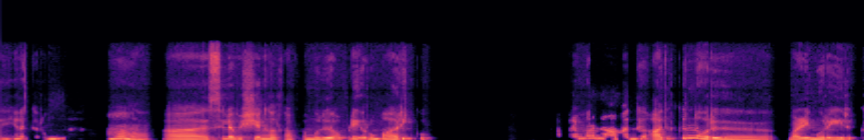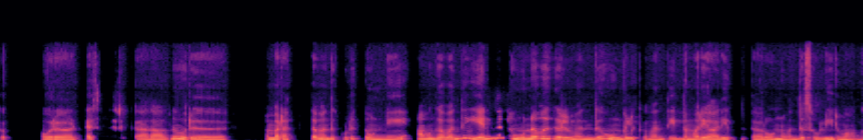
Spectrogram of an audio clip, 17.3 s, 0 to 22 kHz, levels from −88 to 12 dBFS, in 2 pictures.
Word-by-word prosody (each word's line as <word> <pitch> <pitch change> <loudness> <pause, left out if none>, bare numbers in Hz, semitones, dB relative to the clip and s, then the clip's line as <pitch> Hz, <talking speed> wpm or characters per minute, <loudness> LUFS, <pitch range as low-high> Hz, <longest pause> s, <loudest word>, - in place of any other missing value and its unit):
எனக்கு 310 -1 -5
ரொம்ப 285 +3 +1 0.6
ஆ - - +4 0.5
அ - - 0 0.5
சில 295 0 +1
விஷயங்கள் 255 -1 +2
சாப்பிடும்போது 215 0 +1
அப்டியே 230 +1 0
ரொம்ப 290 +2 +2
அரிக்கும். 325 +7 -1 1.3
அப்புறமா 340 +4 -5
நான் 275 -4 0
வந்து 265 +4 -2 0.2
அதுக்குன்னு 370 +8 +1
ஒரு 225 -3 +8 0.7
வழிமுறை 220 +2 +4
இருக்கு. 205 -1 -7 0.4
ஒரு 185 -1 +1 0.2
டெஸ்ட் 225 -1 -6
இருக்கு. - - -14
அதாவது 195 +6 -2
ஒரு 205 -5 0 0.7
நம்ம 220 -1 +4
ரத்தம் 215 +7 -3
வந்து 250 +1 0
குடுத்த 290 +4 -9
ஒன்னே, 185 +1 -2 0.2
அவங்க 255 -1 +1
வந்து 290 +10 -1 0.2
என்னென்ன 335 0 -1
உணவுகள் 290 -3 +2
வந்து 205 +6 -1
உங்களுக்கு 200 -3 -2
வந்து 190 +8 -5
இந்த 210 -4 -4
மாரி 230 +2 +2
அரிப்பு 220 +3 -4
தரும்ன்னு 180 +3 -1
வந்து 180 +7 -2
சொல்லிருவாங்க. 170 -2 -3
230 Hz, 140 wpm, -19 LUFS, 205-280 Hz, 1.3 s, ஒரு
